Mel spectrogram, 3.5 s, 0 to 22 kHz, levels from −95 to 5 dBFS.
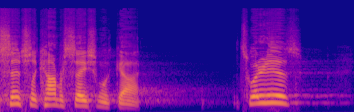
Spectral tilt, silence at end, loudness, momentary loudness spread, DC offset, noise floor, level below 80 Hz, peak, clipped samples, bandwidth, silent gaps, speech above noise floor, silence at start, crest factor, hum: -4 dB/octave; 0.55 s; -28 LUFS; 13 LU; under 0.1%; -68 dBFS; -76 dBFS; -10 dBFS; under 0.1%; 17 kHz; none; 40 dB; 0 s; 20 dB; none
